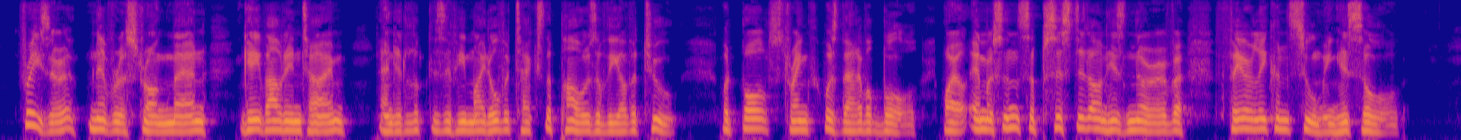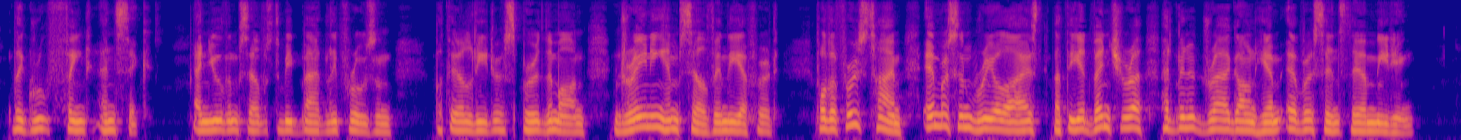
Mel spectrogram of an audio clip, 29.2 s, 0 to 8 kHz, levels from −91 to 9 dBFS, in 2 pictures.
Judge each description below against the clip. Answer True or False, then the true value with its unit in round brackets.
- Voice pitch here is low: False (145 Hz)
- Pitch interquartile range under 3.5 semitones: True (3.1 semitones)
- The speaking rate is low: False (170 wpm)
